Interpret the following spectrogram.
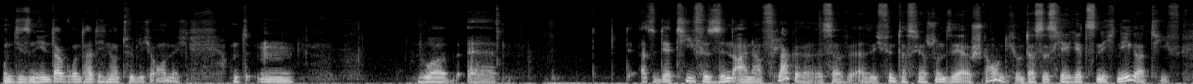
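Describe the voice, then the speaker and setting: A man co-hosting a casual podcast chat, his voice gravelly and dark. He rambles, circling back and restarting his sentences as he thinks aloud. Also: lowish voice, normal speed. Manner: rambling, many restarts and fillers. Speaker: podcast co-host.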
